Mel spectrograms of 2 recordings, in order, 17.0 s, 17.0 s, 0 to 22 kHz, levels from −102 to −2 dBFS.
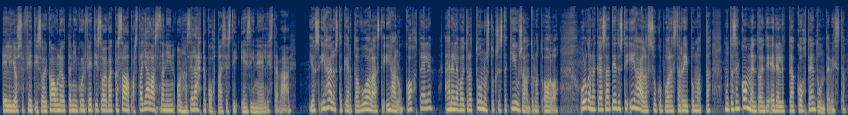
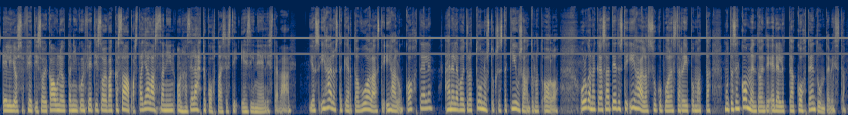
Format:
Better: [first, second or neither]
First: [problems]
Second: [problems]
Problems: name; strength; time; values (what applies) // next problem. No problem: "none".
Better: first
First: none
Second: high-pitched whine; noticeable; throughout; 5.5 kHz, 15 dB below the speech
